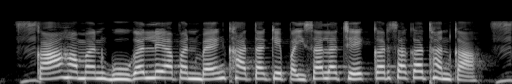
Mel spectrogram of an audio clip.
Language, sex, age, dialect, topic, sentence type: Chhattisgarhi, female, 60-100, Central, banking, question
